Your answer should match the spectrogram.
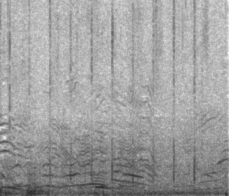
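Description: Indistinct shouting and calling voices of spectators and players across an open soccer field, several voices overlapping.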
